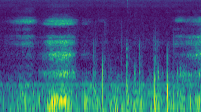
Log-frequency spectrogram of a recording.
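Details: Basset Hound Handsome Jack snoring in sleep, two wheezy rasping breaths early, a quieter stretch with small clicks, then another snore beginning at the end.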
